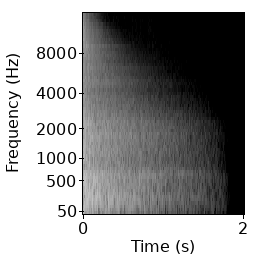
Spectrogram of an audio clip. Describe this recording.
Poigne proche short01
Stereo ORTF recorded with a pair of AKG C451B and a Zoom H4.
It was recorded hitting different metal stuffs in the abandoned Staub Factory in France.
This is part of a pack entirely cleaned and mastered.
industrial, percussive, metal, field-recording, percussion, metallic, hit, staub, drum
